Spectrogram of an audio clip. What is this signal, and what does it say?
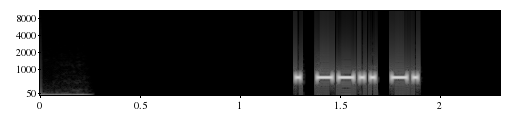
Morse code, heard as a keyed tone, about 44 wpm, 700 Hz. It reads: EZN
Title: USA Call Sign Postfixes - 3 Letters 45wpm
